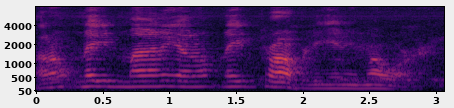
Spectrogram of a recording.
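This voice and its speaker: A man with an Appalachian accent at a fairly slow pace, with audible room echo and noticeable background noise. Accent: Appalachian Southern US. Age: 80s+. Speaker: local historian. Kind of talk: casual storytelling monologue. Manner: folksy, with hesitations.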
